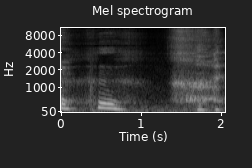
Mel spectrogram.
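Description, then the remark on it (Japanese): A single yawn: a drawn-out voiced sigh that slides downward in pitch, followed by a long, breathy exhale. It is moderately loud, with no talking over it. “すいませんね、あくびがね。”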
